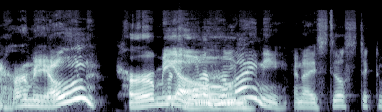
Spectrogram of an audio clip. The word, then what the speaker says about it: Hermione: harry potter no hermione i pronounced this hear me own herbie own is that the movie i have no idea i don't know if anyone has named her not hermione hermione hermione and i still stick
